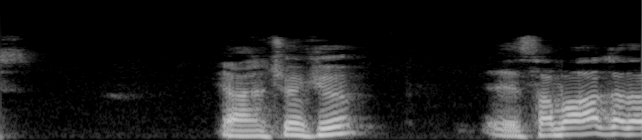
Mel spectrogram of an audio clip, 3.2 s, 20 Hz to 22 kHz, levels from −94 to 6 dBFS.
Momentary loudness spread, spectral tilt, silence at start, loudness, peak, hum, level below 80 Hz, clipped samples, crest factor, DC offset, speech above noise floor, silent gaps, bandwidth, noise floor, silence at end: 10 LU; -7.5 dB/octave; 1.1 s; -22 LUFS; -8 dBFS; none; -74 dBFS; under 0.1%; 14 dB; under 0.1%; 53 dB; none; 7.6 kHz; -73 dBFS; 0 s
